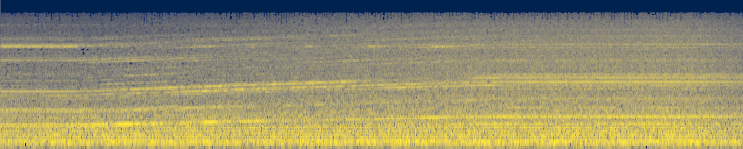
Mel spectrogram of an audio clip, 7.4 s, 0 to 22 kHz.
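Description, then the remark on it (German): A new ABB train power converter being tested in a power lab at a factory hall in Thurgau, Switzerland, during a simulated train ride at about 40, then 80 km/h. It hums steadily under a dense roar, with several high electronic whining tones slowly gliding upward in pitch, loud and continuous, with no voices. “Techniker haben den neuen Stromrichter getestet und haben im Leistungslabor eine Zugfahrt simuliert.”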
